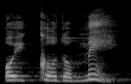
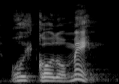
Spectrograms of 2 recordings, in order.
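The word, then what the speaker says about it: οἰκοδομή: aparece en el Antiguo Testamento es la palabra hoy codomé así se pronuncia hoy codomé de hecho es en griego mismo es ao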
